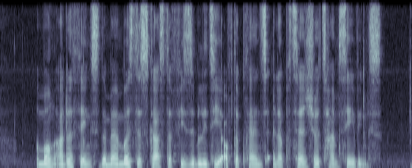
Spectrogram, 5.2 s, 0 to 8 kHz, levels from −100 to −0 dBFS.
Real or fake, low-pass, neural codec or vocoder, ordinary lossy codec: real; none; none; none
